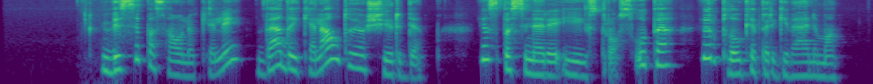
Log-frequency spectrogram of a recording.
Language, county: Lithuanian, Vilnius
